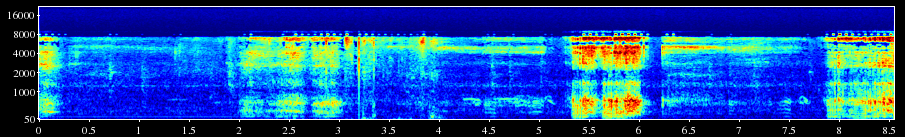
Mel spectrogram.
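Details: Sleeper who fell asleep while eating a midnight snack, heard as a dog, makes loud, irregular, rough snorting snores with quieter breathing between and some background noise; snoring.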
